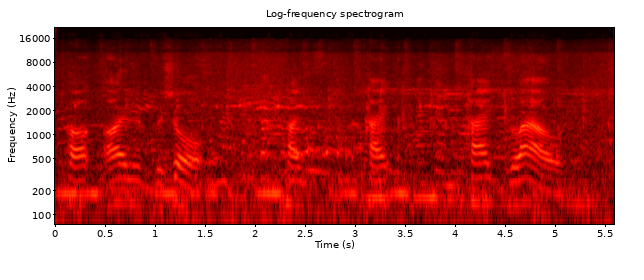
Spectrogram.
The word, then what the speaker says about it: Panglao: I'm here at the moment, a place called by J Park Island Resort, Panglao. I keep getting that wrong. It's actually pronounced Panglao.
